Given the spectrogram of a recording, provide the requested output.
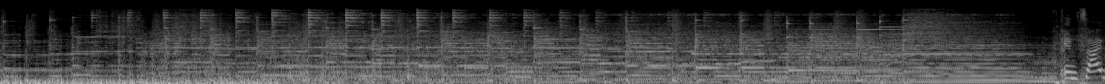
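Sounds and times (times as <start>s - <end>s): trolley car running on rails: 0.0s - 9.8s
background music: 0.0s - 11.0s.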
